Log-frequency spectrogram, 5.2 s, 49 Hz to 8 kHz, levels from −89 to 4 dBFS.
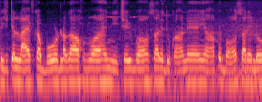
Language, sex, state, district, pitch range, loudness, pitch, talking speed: Hindi, male, Odisha, Khordha, 130-135 Hz, -16 LUFS, 130 Hz, 195 wpm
